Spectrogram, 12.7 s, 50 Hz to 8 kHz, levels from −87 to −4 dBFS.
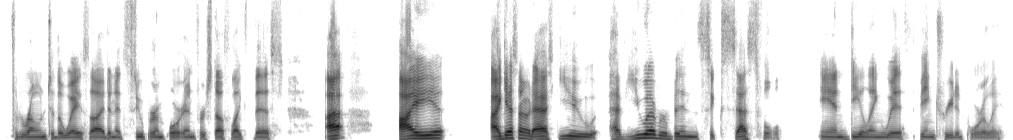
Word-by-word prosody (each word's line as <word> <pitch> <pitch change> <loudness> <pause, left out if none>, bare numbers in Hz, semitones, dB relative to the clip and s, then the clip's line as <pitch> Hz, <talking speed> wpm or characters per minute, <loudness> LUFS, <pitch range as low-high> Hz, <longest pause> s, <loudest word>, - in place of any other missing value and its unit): thrown 125 -1 -7
to - - -11
the 115 - -6
wayside, 115 0 -3
and 120 - -9
it's 115 - -15
super 125 -2 -7
important 120 0 -8
for 130 - -12
stuff 120 0 -5
like 120 -1 -6
this. 120 -1 -8 0.5
I - - +8 0.7
I 170 +2 +7 0.6
I 135 +1 +7
guess 180 +4 +5
I 185 - +3
would 155 - 0
ask 140 +1 +5
you, 145 -4 -2 0.2
have 130 -1 -5
you 180 +10 +2
ever 180 -6 +4
been 140 -3 -4
successful 125 -1 -7 0.5
in 125 -2 -7
dealing 125 -2 -7
with 120 0 -5 0.2
being 120 -2 -9
treated 115 -1 -13
poorly? - - -14
125 Hz, 145 wpm, -23 LUFS, 120-145 Hz, 0.7 s, I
